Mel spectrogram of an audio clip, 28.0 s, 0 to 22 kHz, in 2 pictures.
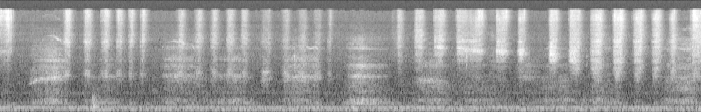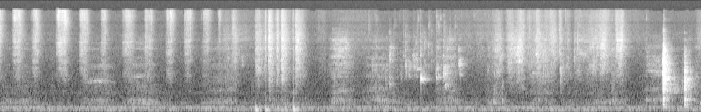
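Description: Above The Tie M1 safety razor scraping through lathered stubble in many short, faint strokes on the second shaving pass, with a louder rustle near the end.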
